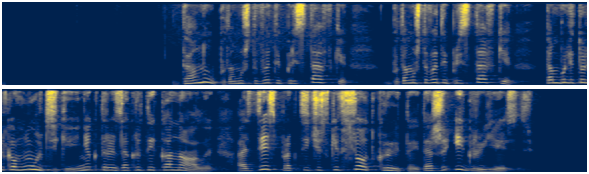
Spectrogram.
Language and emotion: Russian, angry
